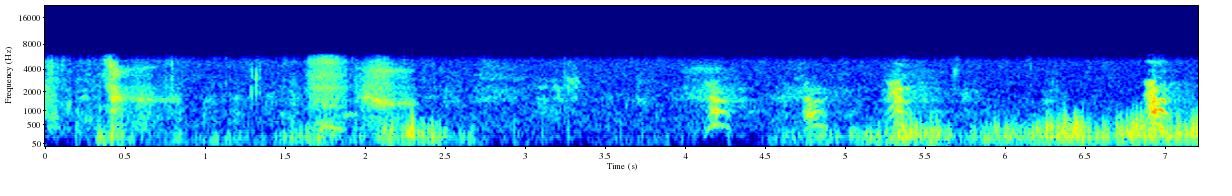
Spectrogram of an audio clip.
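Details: Dogs barking while three of them chase one another in play, with scattered short barks and yips spread through the clip over rumbling movement and scuffling noise.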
